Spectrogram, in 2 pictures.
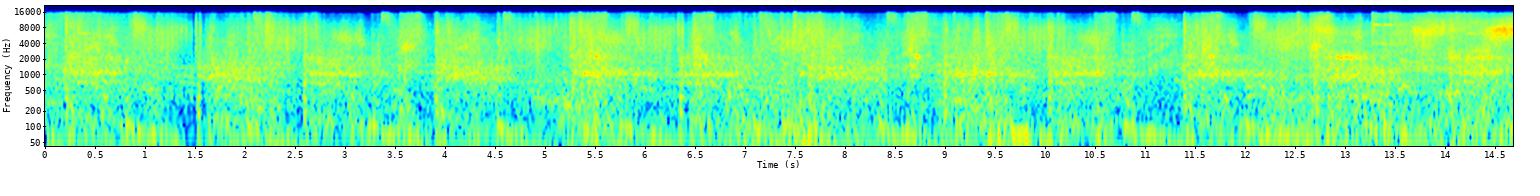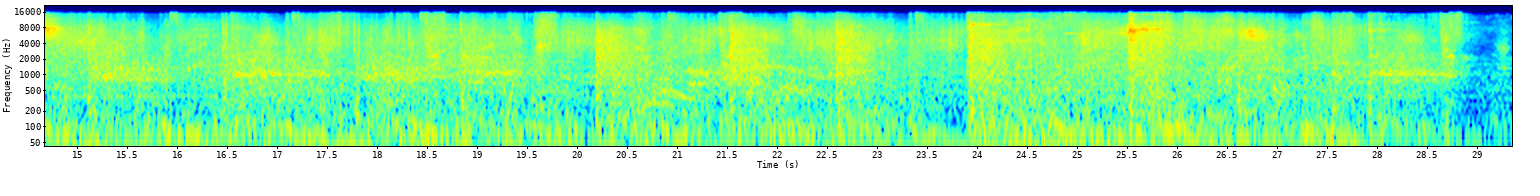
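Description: Video game combat sounds of rapid blows and magic effects clash repeatedly.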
